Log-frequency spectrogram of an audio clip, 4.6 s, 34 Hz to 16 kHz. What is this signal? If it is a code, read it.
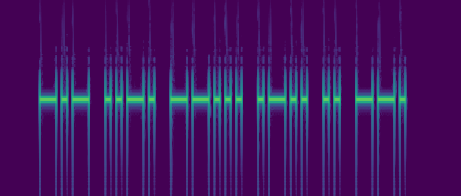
Morse code, heard as a keyed tone, about 22 wpm, 700 Hz. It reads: KF7LIG
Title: USA Call Signs 22wpm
